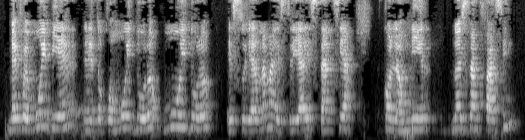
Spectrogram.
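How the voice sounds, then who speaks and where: A woman speaks very slowly with a fairly high pitch. Her intonation stays fairly even. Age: 40s. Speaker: education academic. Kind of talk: interview.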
